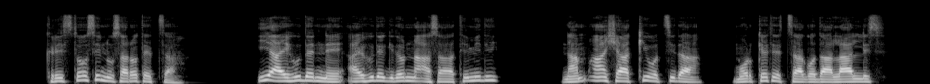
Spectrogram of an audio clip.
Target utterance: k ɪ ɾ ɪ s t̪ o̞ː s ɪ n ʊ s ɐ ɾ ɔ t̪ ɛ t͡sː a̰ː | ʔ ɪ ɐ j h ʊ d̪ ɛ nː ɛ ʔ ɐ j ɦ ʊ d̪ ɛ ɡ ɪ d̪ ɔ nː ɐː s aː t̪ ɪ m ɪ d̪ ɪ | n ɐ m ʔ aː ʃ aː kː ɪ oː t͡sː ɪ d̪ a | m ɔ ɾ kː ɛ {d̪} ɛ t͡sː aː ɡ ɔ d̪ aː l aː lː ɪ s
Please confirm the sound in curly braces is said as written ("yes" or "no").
no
